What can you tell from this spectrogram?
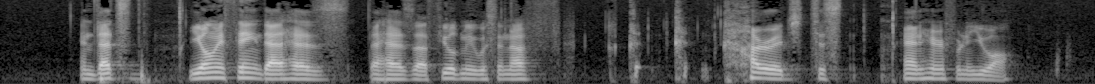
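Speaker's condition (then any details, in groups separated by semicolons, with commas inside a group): Stuttering; severe lifelong stutter for past 25 years, since early childhood; still stutters; unpredictable difficulty saying simplest sounds, slow speech, slower tongue; blocks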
